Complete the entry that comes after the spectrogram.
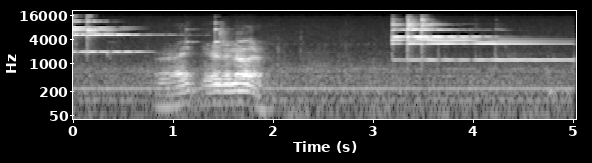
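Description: Bell tones ring out at the start and again later as a bright cluster after a short pause, with someone talking between the rings.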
